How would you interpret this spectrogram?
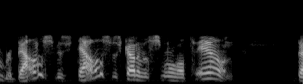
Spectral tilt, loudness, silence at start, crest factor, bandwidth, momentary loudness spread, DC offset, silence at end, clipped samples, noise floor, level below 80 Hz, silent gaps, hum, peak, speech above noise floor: -5 dB/octave; -26 LUFS; 0 s; 22 dB; 4.2 kHz; 9 LU; under 0.1%; 0 s; under 0.1%; -70 dBFS; -86 dBFS; none; none; -6 dBFS; 43 dB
